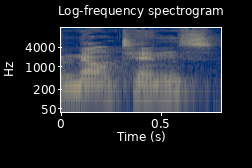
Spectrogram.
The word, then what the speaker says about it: mountains: so or i'm sorry mountains sorry here in colorado we don't we don't pronounce the t um and uh yeah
